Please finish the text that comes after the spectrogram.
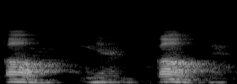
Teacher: Walaupun di buku-buku tajwid penjelasannya hanya naiknya lidah, tapi standarnya atau al-mu'tabar dalam yang dijadikan ukuran naiknya lidah adalah pangkalnya. Jadi ketika orang mengucapkan qaf, agar supaya bersifat isti'la, maka pangkal lidahnya dinaikkan. Dengan menaikkan pangkal lidah itu suara menjadi o, jadi ko, ya, ko.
